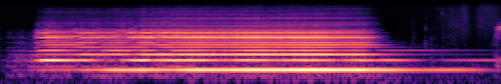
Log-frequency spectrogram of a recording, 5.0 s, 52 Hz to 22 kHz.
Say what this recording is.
Cello - D3 - other
Part of the Good-sounds dataset of monophonic instrumental sounds.
instrument::cello
note::D
octave::3
midi note::38
good-sounds-id::399
dynamic_level::p
Recorded for experimental purposes
cello, Fsharp7, good-sounds, multisample, neumann-U87, single-note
